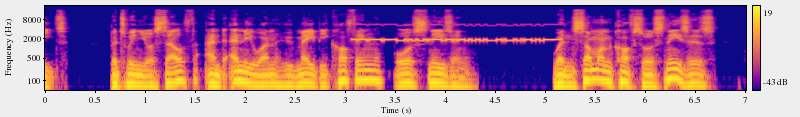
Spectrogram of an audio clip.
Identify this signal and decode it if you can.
RTTY (50 baud, 170 Hz shift), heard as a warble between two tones, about 1850 Hz centre, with speech in English. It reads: CUITEGI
